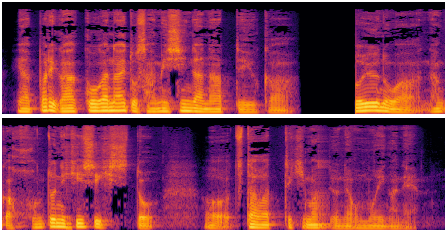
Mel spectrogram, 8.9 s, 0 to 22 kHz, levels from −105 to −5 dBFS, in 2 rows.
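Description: At 3.43 s, after a half-second pause, there's a clipped start: the output device dozed off, so the first 116 ms of speech gets swallowed and the line jumps in abruptly. Then there's AAC frame loss with concealment: at 5.08 s a 43 ms gap, fitting two lost frames, gets patched into a brief smeared, phasey blip, and at 7.60 s a longer 107 ms hole, five lost frames, is filled in from the last good audio the same way.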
